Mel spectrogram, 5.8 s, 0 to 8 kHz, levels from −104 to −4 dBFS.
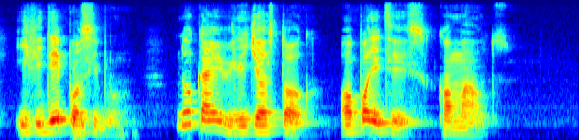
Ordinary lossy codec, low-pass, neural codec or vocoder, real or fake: none; 7.2 kHz; none; real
